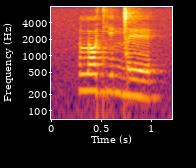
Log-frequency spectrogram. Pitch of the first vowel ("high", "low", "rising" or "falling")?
high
